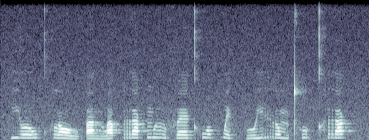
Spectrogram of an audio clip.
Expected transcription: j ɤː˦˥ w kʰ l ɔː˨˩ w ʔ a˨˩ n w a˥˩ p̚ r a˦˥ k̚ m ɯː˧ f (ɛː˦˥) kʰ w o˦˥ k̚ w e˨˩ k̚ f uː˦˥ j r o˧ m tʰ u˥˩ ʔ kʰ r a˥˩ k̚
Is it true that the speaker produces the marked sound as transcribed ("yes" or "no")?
yes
